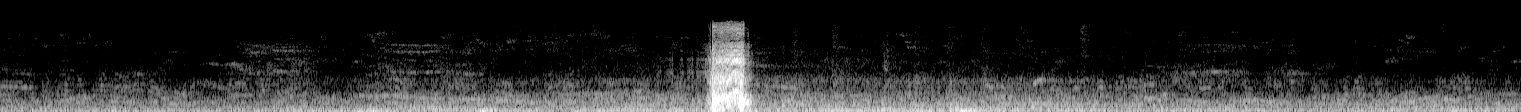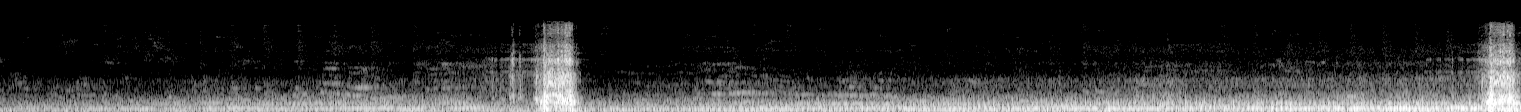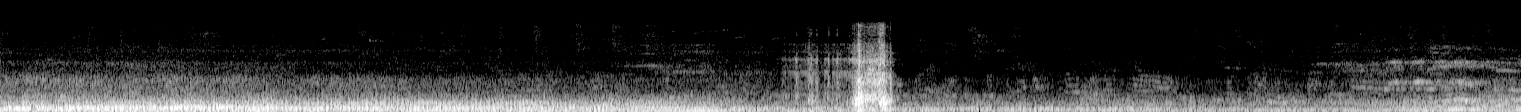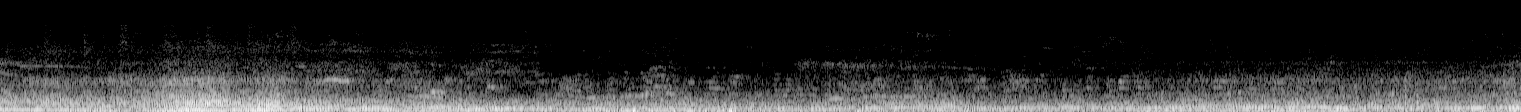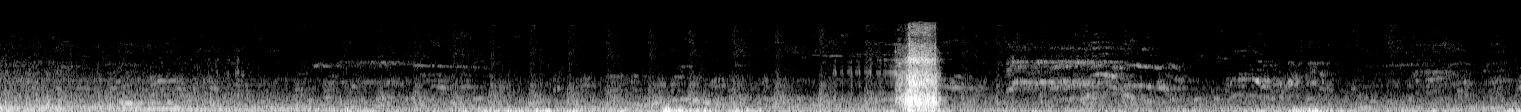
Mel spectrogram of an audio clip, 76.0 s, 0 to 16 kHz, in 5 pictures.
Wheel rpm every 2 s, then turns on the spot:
0, 0, 0, 10, 0, 0, 0, 0, 0, 0, 10, 0, 0, 0, 0, 0, 0, 0, 0, 0, 0, 0, 0, 0, 0, 0, 0, 0, 0, 0, 0, 0, 0, 0, 0, 0, 0, 0.
none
